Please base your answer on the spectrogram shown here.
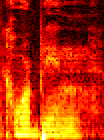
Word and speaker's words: Corbijn: Anton Corbijn. I think you say it like that.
